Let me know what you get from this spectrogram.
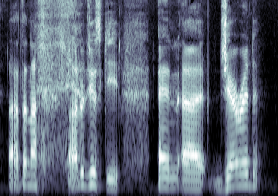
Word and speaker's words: Andrzejewski: This name, A-N-D-R-Z-E-J-E-W-S-K-I.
